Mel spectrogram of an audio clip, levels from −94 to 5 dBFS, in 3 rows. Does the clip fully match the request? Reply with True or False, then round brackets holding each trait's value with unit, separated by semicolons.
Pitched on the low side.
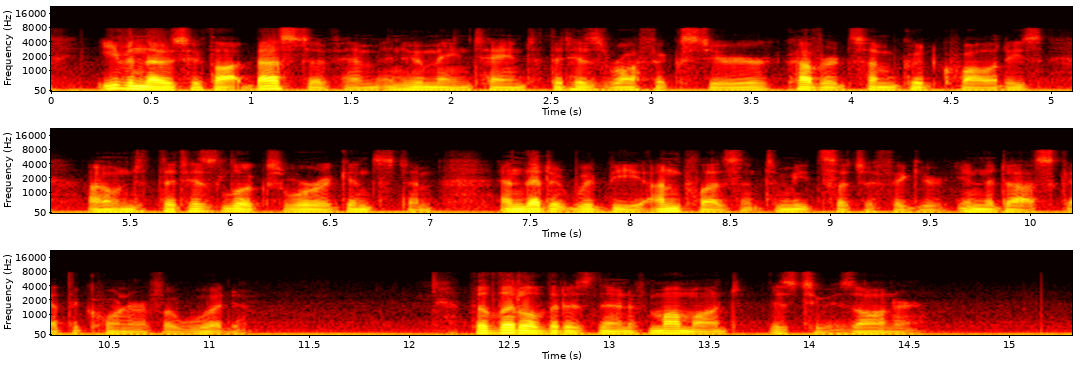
True (95 Hz)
